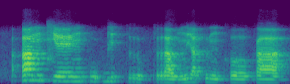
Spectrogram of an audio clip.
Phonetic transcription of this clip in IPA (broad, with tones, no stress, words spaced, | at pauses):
ʔa˥˩nt͡ɕeː˧ŋ ku˥˩ʔdi˥˩t̚pru˨˩k̚pra˨˩w ni˧a̯tɯ˩˦ŋkʰɤː˩˦kaː˧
